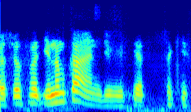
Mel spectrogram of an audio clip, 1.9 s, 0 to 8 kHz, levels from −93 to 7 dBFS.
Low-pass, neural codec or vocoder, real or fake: 7.2 kHz; codec, 24 kHz, 0.9 kbps, DualCodec; fake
